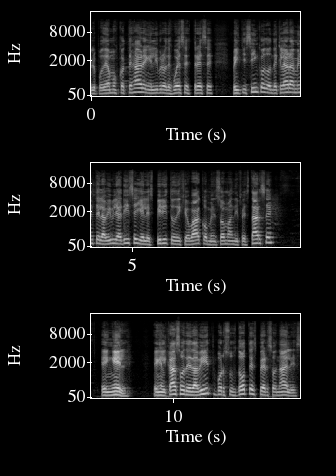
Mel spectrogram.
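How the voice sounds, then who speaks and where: A man with a Tabasco accent talks at a moderate pace, his pitch fairly high and his intonation fairly even. The recording is very clean, with a silent background. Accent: Tabasco Mexican Spanish. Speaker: preacher. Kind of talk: sermon.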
